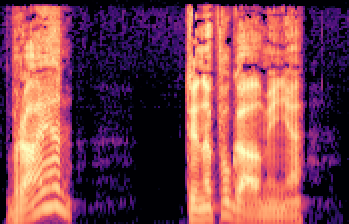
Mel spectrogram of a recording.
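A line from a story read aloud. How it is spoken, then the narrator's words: Startled exclamation. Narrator (Russian): воскликнула я, задумавшись, как долго он за мной наблюдает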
